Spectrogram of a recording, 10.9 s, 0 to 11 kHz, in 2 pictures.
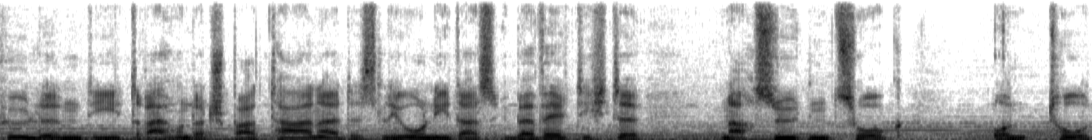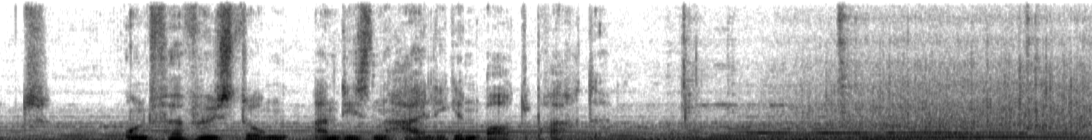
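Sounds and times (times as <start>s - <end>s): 
speech: 0.0s - 8.7s
steady rain shower: 9.4s - 10.9s.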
